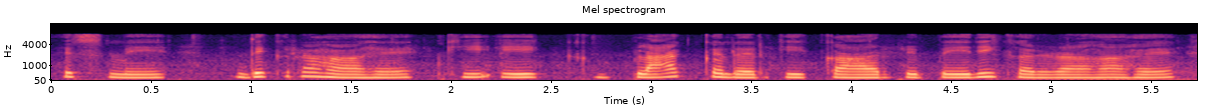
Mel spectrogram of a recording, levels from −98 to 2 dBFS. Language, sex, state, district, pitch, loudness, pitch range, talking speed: Hindi, female, Chhattisgarh, Korba, 205 Hz, -17 LUFS, 195-220 Hz, 145 wpm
